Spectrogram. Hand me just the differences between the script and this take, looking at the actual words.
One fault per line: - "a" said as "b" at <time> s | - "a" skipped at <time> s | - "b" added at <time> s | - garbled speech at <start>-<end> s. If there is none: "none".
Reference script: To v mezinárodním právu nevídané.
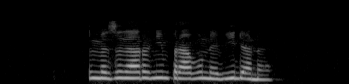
none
